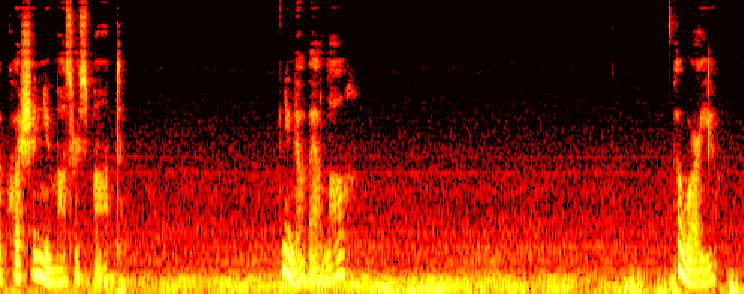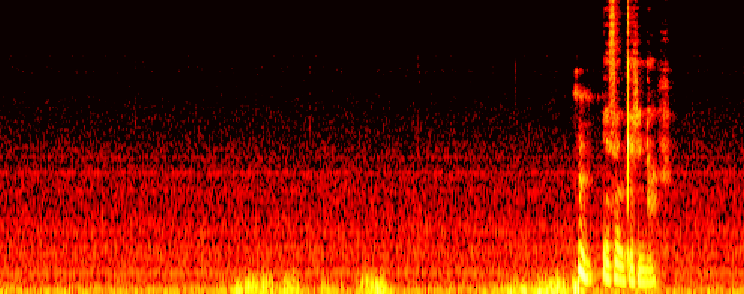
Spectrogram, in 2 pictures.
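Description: A woman speaks softly in short phrases, close to a microphone.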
